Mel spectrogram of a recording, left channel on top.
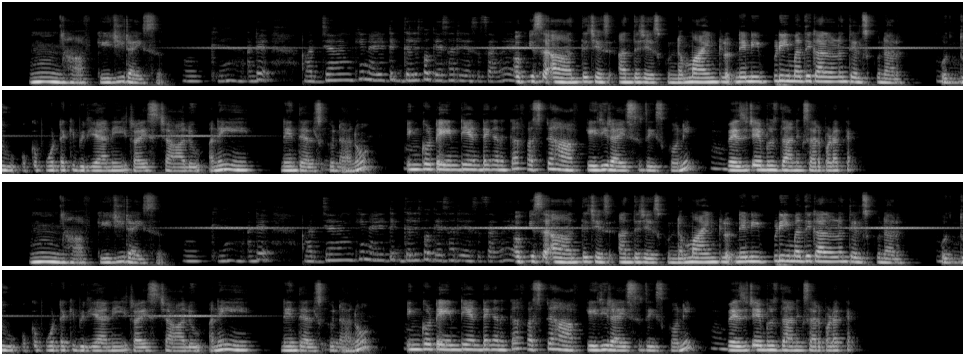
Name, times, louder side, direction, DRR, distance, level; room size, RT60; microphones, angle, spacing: voice 1, 0.3-1.6 5.1-9.0 9.4-12.1 12.4-13.3 13.7-16.5 16.9-18.1, left 1 dB, 10° left, 0.3 m, -21 dB
sound 1, 1.6-3.3 4.2-6.1 8.0-10.1 10.6-12.2, right 6 dB, 55° right, 0.5 m, -35 dB
voice 2, 1.8-5.5 9.3-9.7 12.8-12.9 13.6-13.9 16.7-16.9, left 2 dB, 35° left, 0.8 m, -36 dB
3.6 x 2.3 x 2.5 m
head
